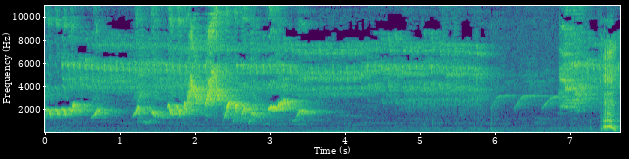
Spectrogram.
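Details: White-rumped shama, pastol type, with a song filled with fighting-sparrow phrases: quick, whistled, stepping notes building into a dense chattering burst, then near silence with faint high notes and a sharp click at the end.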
